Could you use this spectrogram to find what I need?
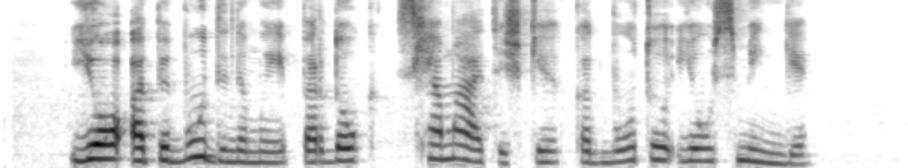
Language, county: Lithuanian, Šiauliai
